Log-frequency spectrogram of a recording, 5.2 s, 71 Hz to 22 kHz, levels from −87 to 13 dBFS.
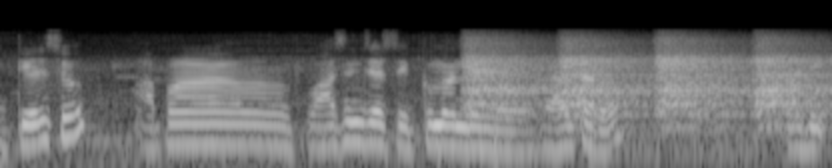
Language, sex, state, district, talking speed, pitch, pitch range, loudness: Telugu, male, Andhra Pradesh, Manyam, 105 wpm, 155 Hz, 150-165 Hz, -17 LUFS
